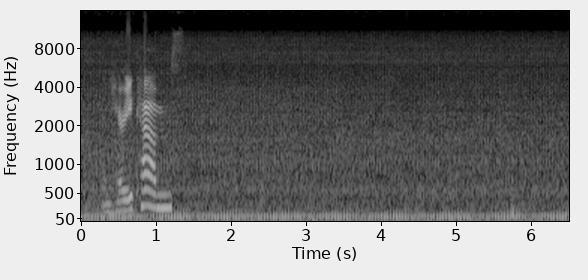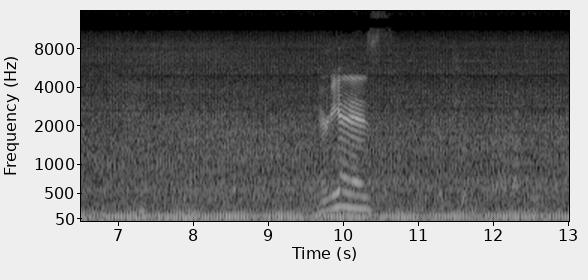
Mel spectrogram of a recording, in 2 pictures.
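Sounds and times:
car engine idling: 0.0s - 13.0s.

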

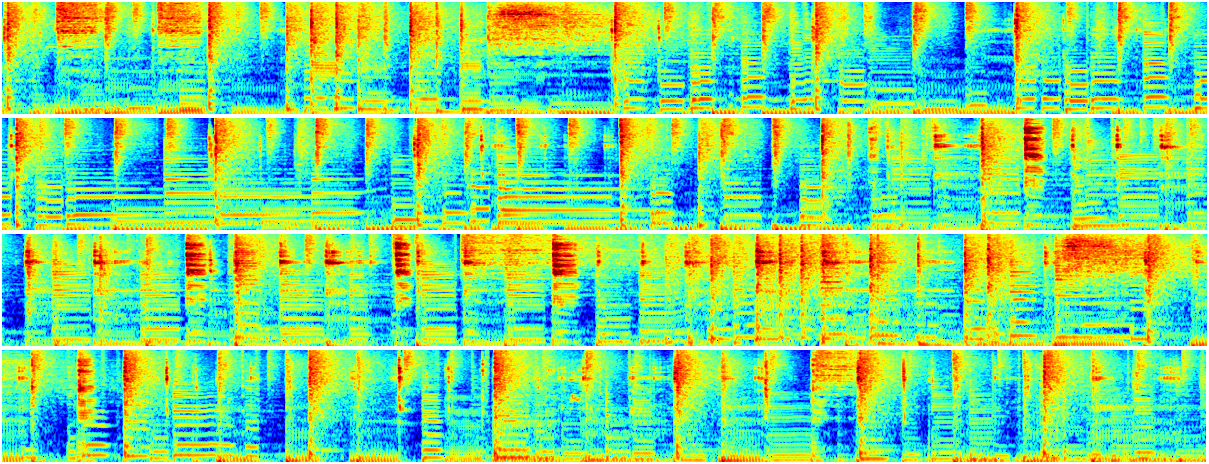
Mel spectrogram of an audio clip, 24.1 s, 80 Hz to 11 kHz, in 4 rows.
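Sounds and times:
guitar bass and drums trio: 0.0s - 24.0s.

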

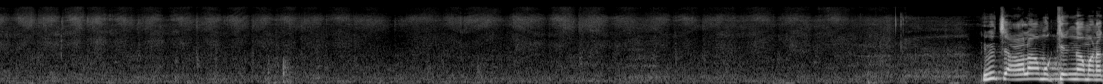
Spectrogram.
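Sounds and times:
cloth wiping whiteboard: 0.0s - 9.0s.

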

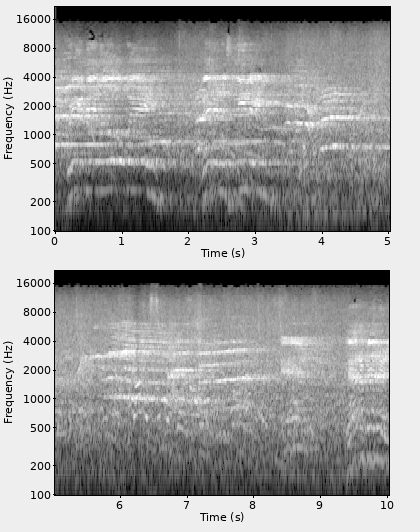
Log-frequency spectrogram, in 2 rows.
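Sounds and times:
crowd cheering and screaming: 0.0s - 8.6s.

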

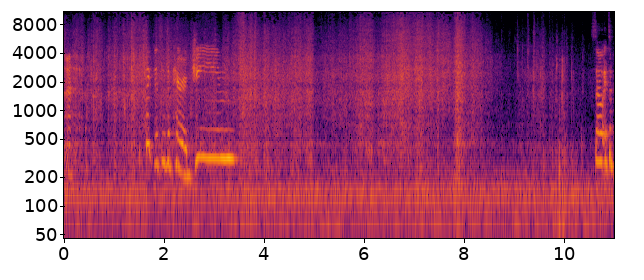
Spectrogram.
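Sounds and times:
fabric shaken open: 0.0s - 10.4s
plastic bag rustling and crinkling: 0.0s - 10.6s.

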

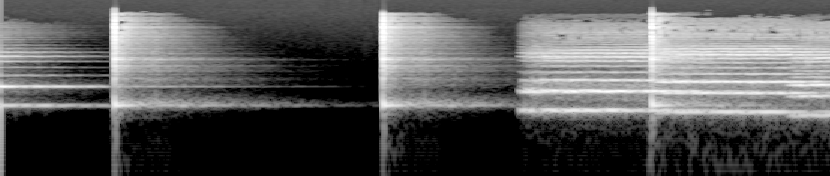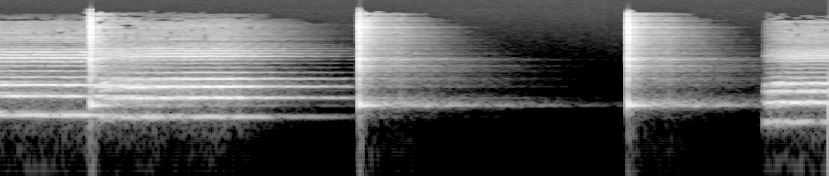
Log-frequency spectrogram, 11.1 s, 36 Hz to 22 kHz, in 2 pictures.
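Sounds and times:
sharp metronome clicks: 0.0s - 1.5s, 2.6s - 3.2s, 4.3s - 4.5s, 6.1s - 6.4s, 7.9s - 8.6s, 9.7s - 10.4s.

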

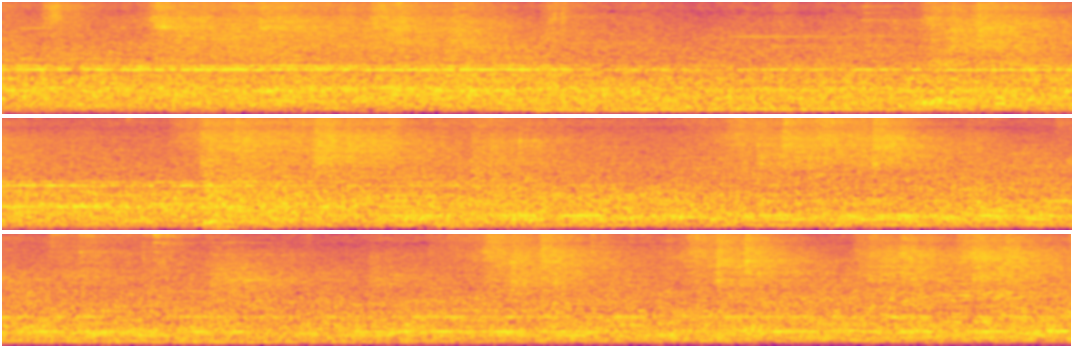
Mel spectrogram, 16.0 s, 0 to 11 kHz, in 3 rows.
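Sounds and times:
exhibition hall rumbling ambience: 0.0s - 16.0s.

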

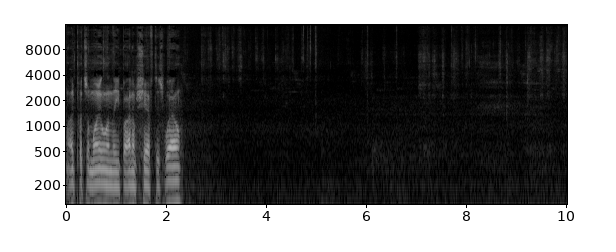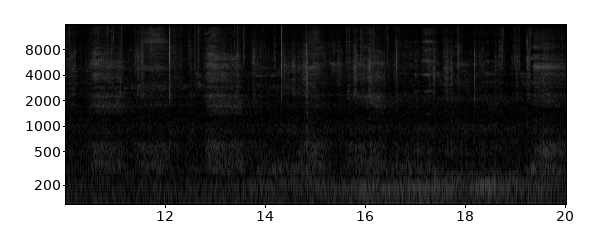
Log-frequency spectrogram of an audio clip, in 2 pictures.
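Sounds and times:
soft brush strokes: 2.0s - 20.0s.

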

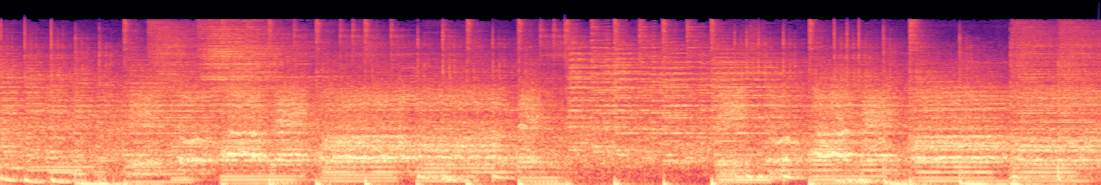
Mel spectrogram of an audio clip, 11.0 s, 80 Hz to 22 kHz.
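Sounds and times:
instrumental accompaniment: 0.0s - 11.0s
low drum beats: 0.0s - 11.0s
choir singing gospel song: 1.2s - 11.0s.

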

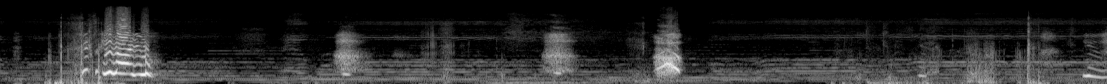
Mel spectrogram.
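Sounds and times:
background music with held tones: 0.0s - 11.0s.

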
